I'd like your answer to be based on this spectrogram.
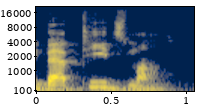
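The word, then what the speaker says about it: baptizma (βάπτισμα): The Greek word is actually baptizma. If you were to pronounce it, it sounds just like our word for baptism.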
